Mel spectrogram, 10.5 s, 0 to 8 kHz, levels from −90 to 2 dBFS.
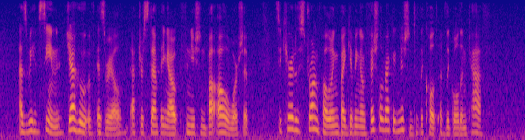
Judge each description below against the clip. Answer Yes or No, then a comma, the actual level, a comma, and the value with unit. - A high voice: No, medium, 165 Hz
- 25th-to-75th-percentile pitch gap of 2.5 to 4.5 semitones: No, wide, 5.4 semitones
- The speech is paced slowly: No, average, 160 wpm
